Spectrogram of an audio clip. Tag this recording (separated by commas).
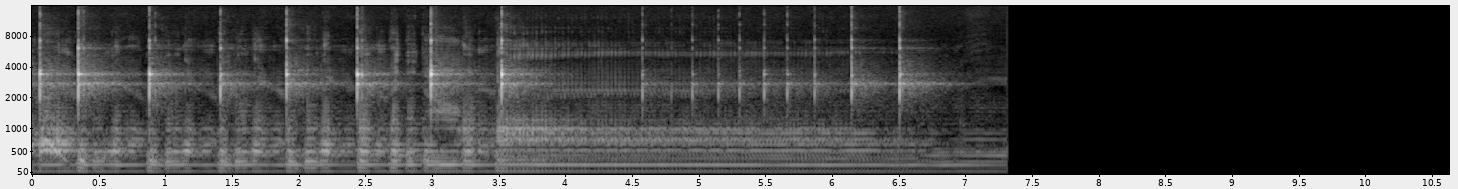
playing didgeridoo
